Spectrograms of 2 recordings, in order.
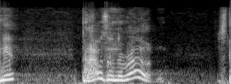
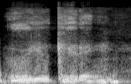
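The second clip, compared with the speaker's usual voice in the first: much lower, slow, mocking doubt; doubting inner voice; slower than usual. The inner critic answering your big goals, low and slow. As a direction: drop into the sneering voice in your head. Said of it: "this voice in your head goes".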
